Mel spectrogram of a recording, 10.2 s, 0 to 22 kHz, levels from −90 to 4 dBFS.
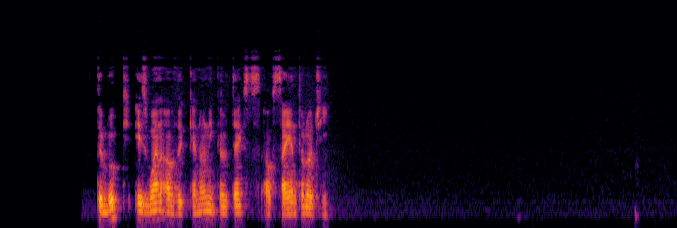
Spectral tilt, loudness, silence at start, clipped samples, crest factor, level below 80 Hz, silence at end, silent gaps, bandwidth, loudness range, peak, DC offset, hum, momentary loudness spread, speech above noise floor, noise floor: -4.5 dB/octave; -21 LUFS; 1.45 s; under 0.1%; 22 dB; -72 dBFS; 5.25 s; none; 9.2 kHz; 6 LU; -2 dBFS; under 0.1%; none; 9 LU; 54 dB; -75 dBFS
